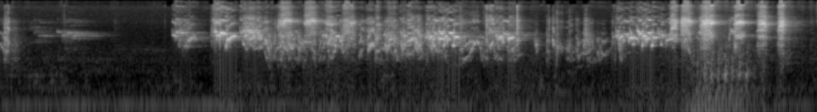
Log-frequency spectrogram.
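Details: After a quiet start, pet budgerigars break into rapid high chirping and scratchy warbled chatter, with a brief lull before a second busy burst.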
